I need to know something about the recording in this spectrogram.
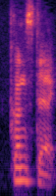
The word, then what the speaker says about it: Kunstek: How do you pronounce it? Kunstek.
